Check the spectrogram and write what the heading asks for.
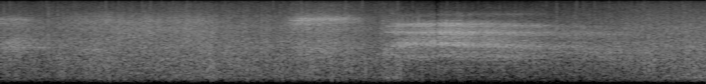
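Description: Forceful Sanchin-kata breathing driven from the diaphragm: two hissing breaths, a short one about three seconds in and a longer one from about four seconds, over a steady background hiss.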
